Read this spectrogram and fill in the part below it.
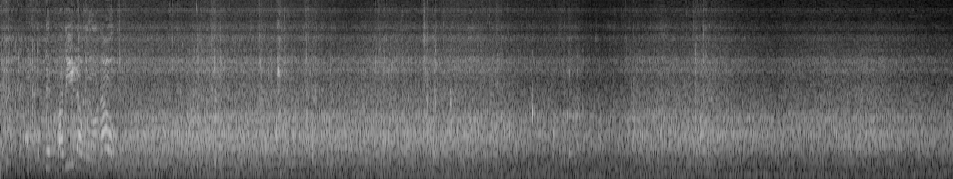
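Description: Waves crash and surge steadily against the shore.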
